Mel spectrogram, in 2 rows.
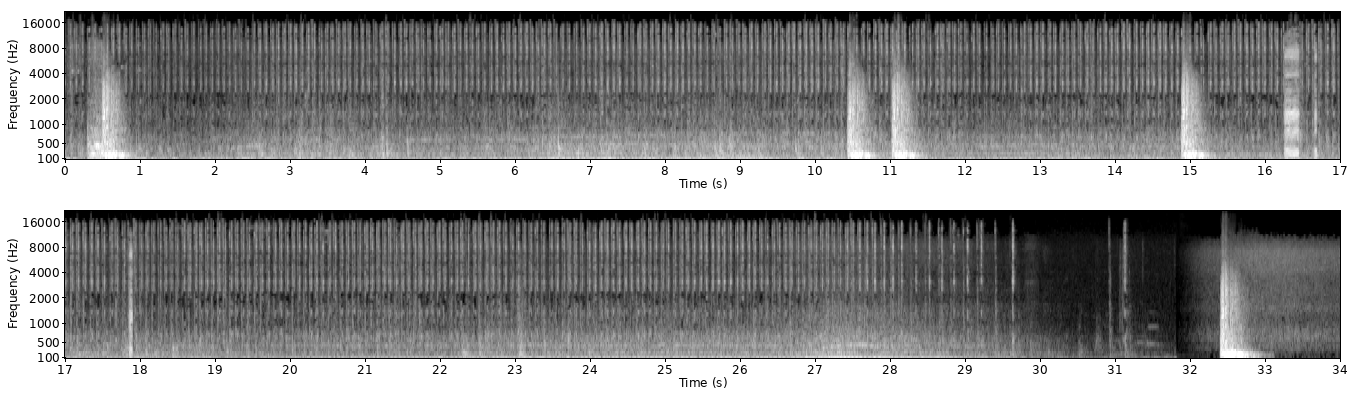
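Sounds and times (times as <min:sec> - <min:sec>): cartoon engine rattling chug: 0:00.0 - 0:29.7
engine clicks: 0:00.0 - 0:31.5
sharp bang: 0:10.4 - 0:11.5, 0:14.9 - 0:15.4, 0:32.4 - 0:33.2.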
